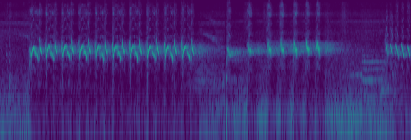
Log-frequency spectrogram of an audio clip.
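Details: Yellow-vented bulbul (trucuk) song played as a lure to trigger singing in other bulbuls; rapid rolling chatter of repeated bubbly notes, a pause, then a softer trill and a short final burst.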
